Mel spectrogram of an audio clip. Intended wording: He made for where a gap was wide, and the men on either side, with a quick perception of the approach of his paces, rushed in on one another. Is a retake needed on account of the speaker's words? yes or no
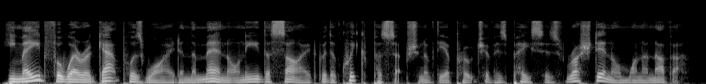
no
